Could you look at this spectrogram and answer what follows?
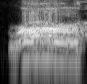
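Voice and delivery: low playful rawr; dinosaur voice. Pretend. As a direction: growl it like a T-Rex. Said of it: "Who says rawr?".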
